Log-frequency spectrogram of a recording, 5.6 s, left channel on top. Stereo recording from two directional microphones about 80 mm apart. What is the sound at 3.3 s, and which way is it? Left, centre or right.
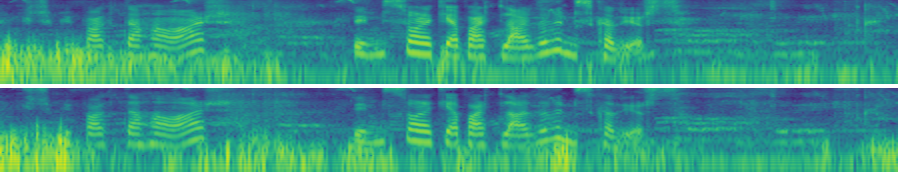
Speech, centre.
